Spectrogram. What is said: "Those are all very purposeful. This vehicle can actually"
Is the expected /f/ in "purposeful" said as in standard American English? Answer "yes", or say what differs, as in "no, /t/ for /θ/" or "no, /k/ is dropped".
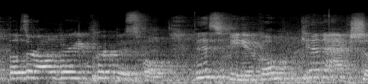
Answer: yes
